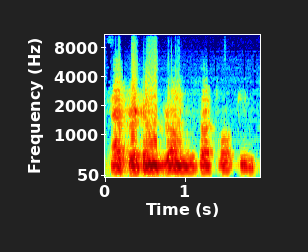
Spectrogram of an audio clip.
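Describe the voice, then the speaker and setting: A man's voice: sits low, fairly even intonation, a little slow, slightly rough. An actor playing an ominous, theatrical male narrator of a vintage radio adventure drama. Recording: dull lo-fi old radio recording.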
